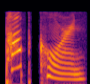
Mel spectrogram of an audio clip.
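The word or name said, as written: popcorn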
